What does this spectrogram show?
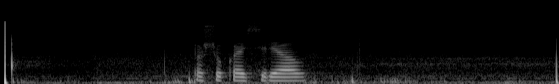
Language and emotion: Russian, neutral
